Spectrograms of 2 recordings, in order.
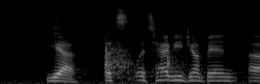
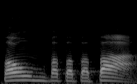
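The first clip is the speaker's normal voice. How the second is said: loud "Bum" flowing through to the last "ba"; shaped phrase; 8 dB louder, slower than usual. Shown as a demonstration. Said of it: "there's a shape to it".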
